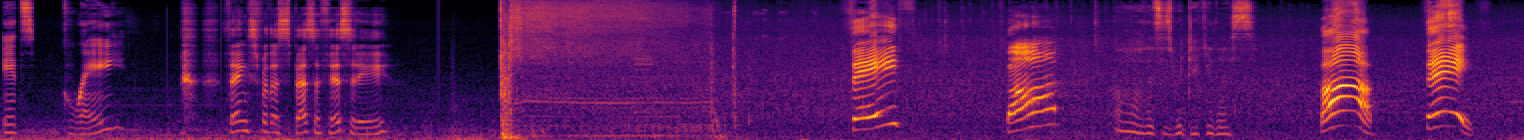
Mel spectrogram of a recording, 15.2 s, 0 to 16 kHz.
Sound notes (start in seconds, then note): 4.4 window rolls down, we hear traffic ambience; 7.0 yelling out window; 12.9 yelling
